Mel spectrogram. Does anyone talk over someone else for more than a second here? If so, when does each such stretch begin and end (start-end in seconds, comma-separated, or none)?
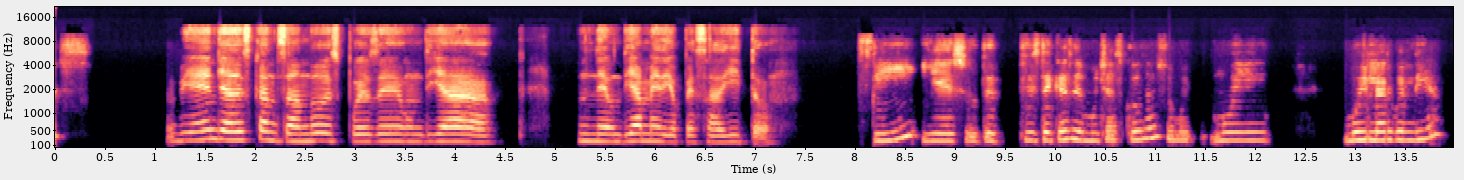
none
